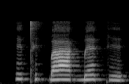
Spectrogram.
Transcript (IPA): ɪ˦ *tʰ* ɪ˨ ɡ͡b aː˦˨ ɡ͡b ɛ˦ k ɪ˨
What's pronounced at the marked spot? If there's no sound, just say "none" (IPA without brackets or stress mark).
tʰ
